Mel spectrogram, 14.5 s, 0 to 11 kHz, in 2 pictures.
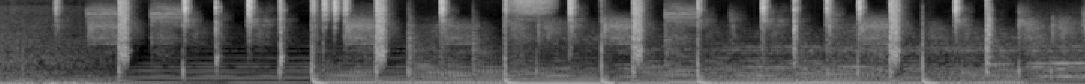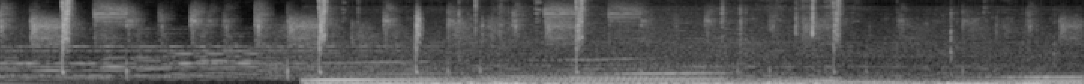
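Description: A BMW M5 engine rumbles during a drive, a deep steady drone that rises in pitch and then drops to a heavier, louder roar after a gear change, close and prominent, with scattered sharp clicks early on.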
